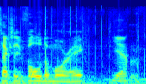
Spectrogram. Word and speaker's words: Voldemort: Like, if you've read the Harry Potter books, it's like if you say Voldemort's name, like, he'll show up, like, once it gets tabooed.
